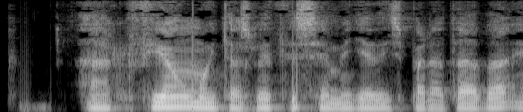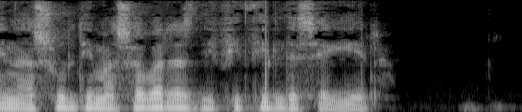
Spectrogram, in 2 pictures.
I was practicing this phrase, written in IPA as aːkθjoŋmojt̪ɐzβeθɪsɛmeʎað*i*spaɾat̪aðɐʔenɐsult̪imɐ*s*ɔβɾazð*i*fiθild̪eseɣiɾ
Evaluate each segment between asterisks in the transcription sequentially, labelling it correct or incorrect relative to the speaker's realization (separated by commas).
correct, correct, correct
